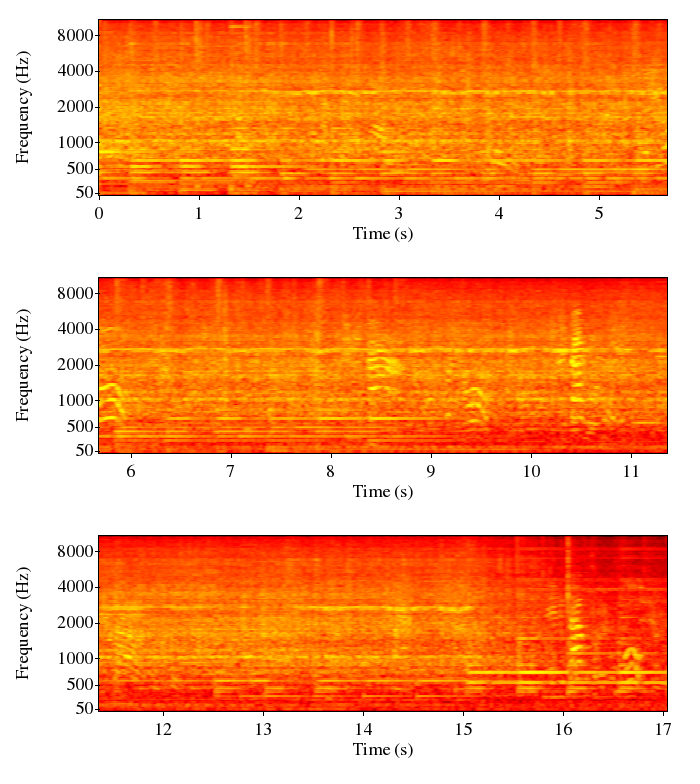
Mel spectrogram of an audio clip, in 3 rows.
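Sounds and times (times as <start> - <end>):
electric blender running: 0.0 - 15.9.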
